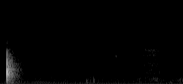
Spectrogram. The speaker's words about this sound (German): Da klopft es an meine Zimmertür.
